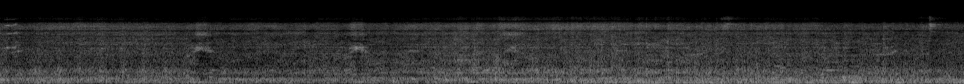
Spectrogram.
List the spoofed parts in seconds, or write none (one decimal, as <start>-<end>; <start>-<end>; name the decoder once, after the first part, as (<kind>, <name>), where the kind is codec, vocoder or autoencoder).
1.9-5.6 (codec, SNAC); 6.3-6.9; 7.7-8.6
